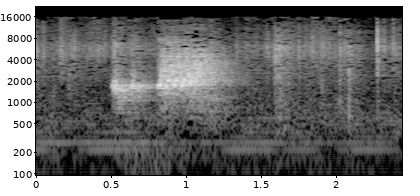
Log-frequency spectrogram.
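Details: Quail, probably male, since males give a "kok korrrrr" call and females call very low: a short two-part call, a brief clipped note then a louder harsh, rolling burst of about half a second.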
